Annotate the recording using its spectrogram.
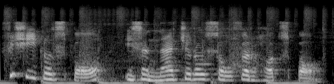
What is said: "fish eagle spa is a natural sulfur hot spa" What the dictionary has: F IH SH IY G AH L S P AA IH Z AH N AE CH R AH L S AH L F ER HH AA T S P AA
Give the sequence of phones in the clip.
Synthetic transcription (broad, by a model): F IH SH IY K AH L S P AA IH S AH N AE CH R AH L S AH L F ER HH AA T S P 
